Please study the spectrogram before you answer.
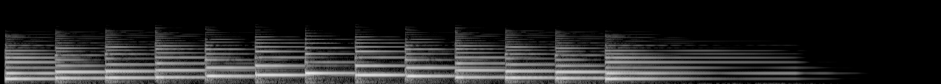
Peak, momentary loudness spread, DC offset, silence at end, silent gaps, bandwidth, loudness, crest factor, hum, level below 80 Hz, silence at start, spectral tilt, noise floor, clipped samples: -2 dBFS; 6 LU; under 0.1%; 1.45 s; none; 5.8 kHz; -15 LUFS; 14 dB; none; -54 dBFS; 0.05 s; -8 dB/octave; -86 dBFS; under 0.1%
